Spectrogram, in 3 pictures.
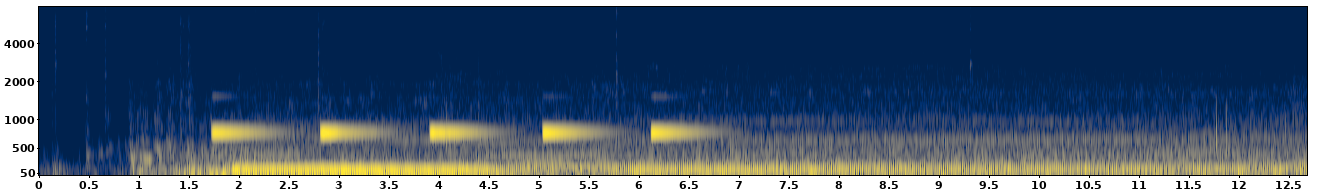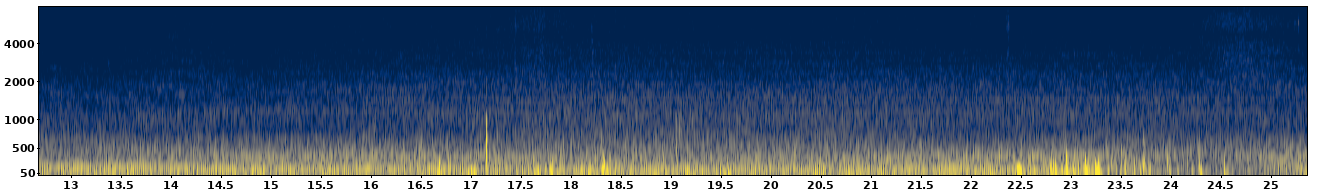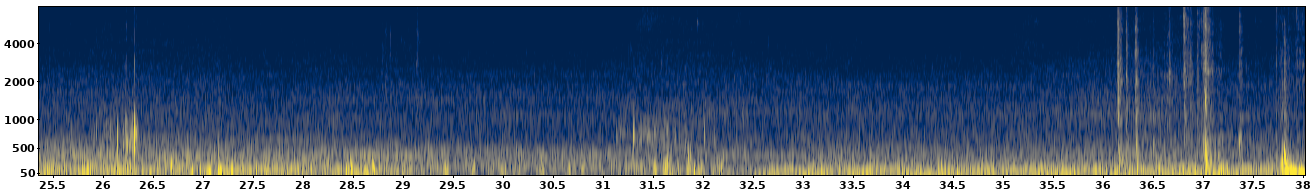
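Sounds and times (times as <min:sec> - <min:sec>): car engine idling: 0:00.9 - 0:29.1
dashboard chime: 0:01.8 - 0:07.0.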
